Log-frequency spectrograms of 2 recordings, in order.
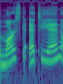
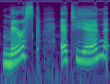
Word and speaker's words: Maersk Etienne: often call boats that this one's called the marsk etienne or uh tom had a better pronunciation for this one he said maersk etienne uh this is french etienne actually means steven in french okay maersk or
